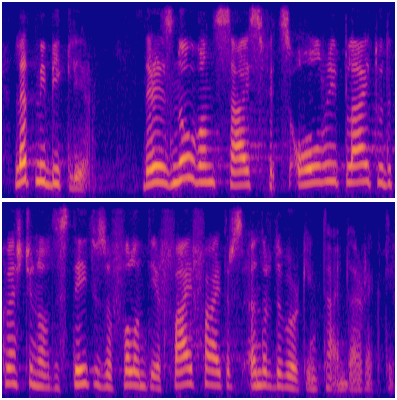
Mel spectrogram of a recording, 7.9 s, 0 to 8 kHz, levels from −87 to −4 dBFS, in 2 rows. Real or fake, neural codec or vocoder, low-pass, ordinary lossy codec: real; none; 7.2 kHz; Opus, 32 kbps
